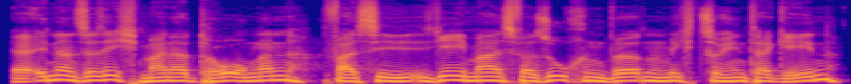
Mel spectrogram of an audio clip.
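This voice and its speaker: A man reading the part of a menacing nobleman officer in an audiobook, his threats dark and rumbling. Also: moderate pace, natural voice. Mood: accusing.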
